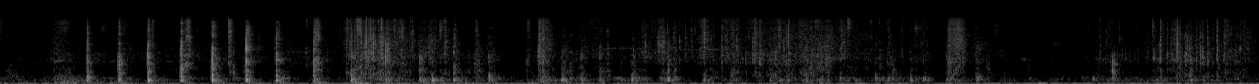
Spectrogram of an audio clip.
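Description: Thin, dry sheets of homemade flatbread crackling and rustling as they are lifted, folded and stacked by hand. A quick run of sharp crackles at first, then a longer rustle and scattered lighter crackles.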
